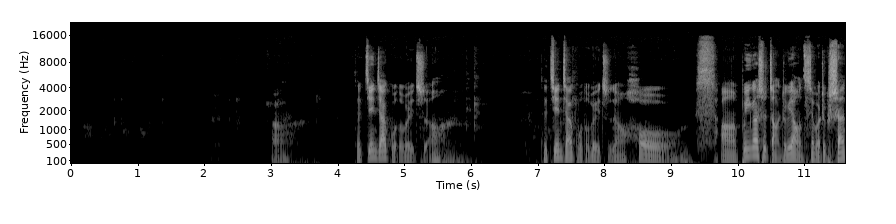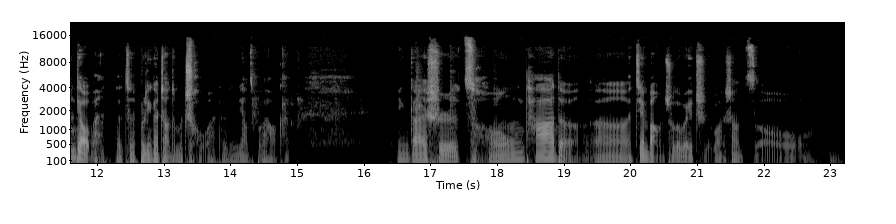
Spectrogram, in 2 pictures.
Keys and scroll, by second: 2.8 w, 5.9 2, 7.5 space, 7.7 w, 10.0 alt+s, 10.3 alt+s, 10.8 alt+s, 11.0 alt+s, 14.3 space, 14.7 2, 16.7 space, 17.2 space, 17.9 space, 20.6 space.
